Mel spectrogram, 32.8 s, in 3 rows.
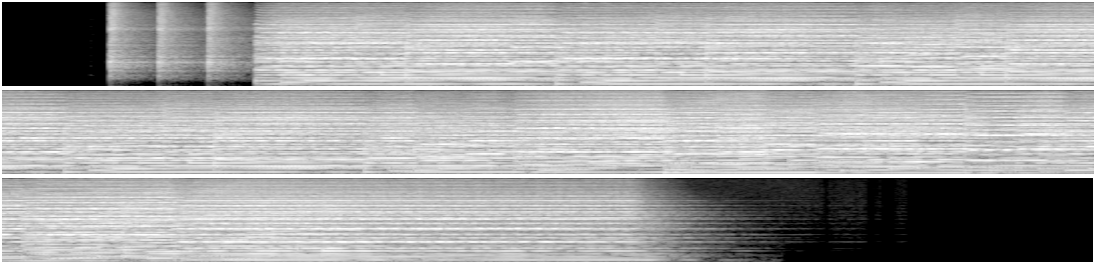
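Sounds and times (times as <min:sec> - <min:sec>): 
piano concerto: 0:02.6 - 0:28.2.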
